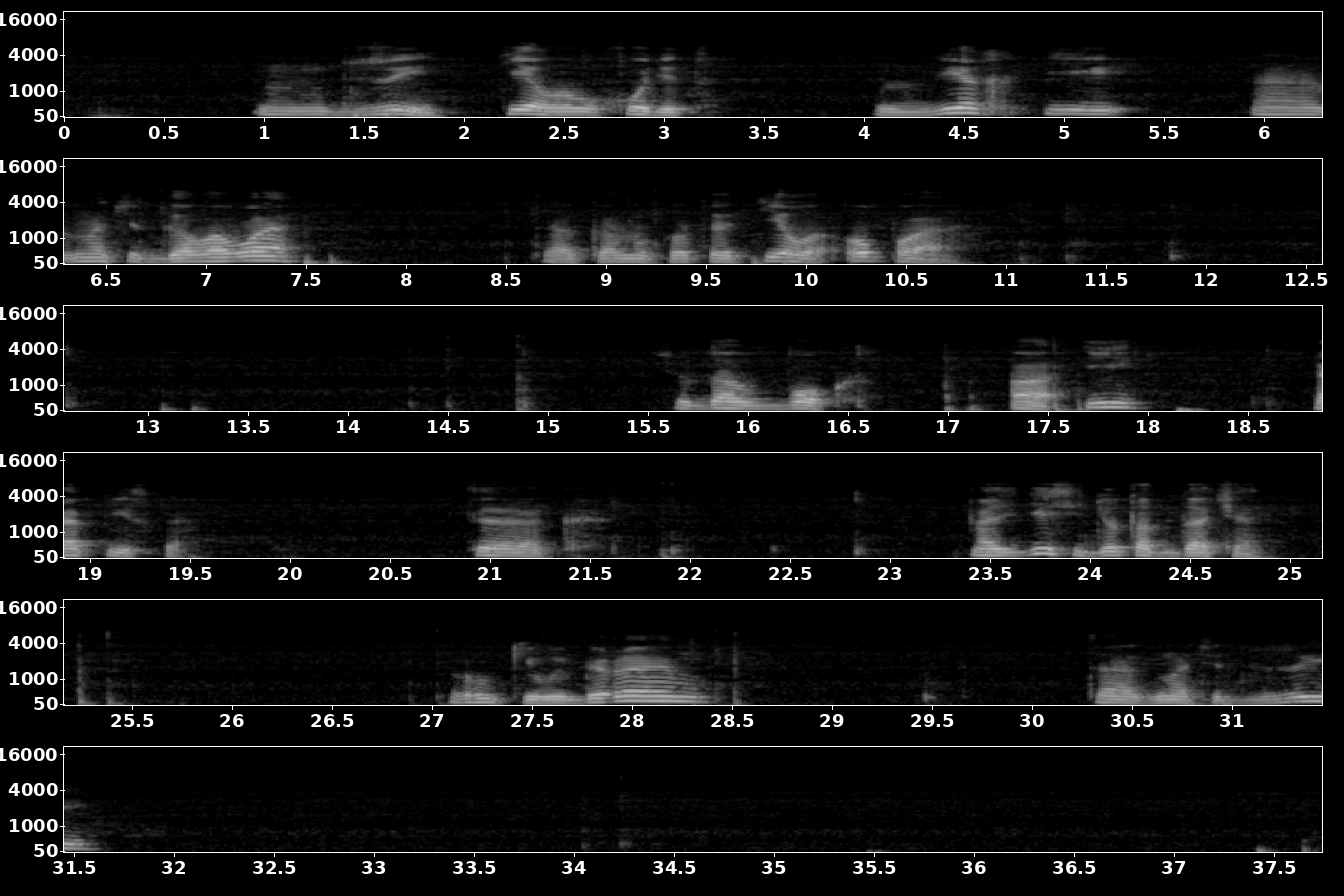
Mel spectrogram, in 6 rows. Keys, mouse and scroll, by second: 1.7 g, 6.9 click, 7.8 r, 10.0 r, 12.1 middle click, 13.3 r, 15.2 middle click, 16.5 middle click, 17.3 a, 17.8 i, 18.9-22.0 drag, 22.2 middle click, 24.1 click, 25.5 KP_3, 27.2 click, 31.0 g.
